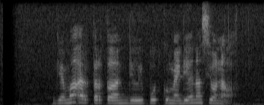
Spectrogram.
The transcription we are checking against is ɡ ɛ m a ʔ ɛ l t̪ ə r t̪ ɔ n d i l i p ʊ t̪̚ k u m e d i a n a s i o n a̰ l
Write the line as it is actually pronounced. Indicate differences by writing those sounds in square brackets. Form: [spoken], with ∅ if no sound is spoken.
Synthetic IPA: ɡ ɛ m a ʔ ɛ [r] t̪ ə r t̪ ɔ n d i l i p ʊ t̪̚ k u m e d i a n a s i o n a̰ l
